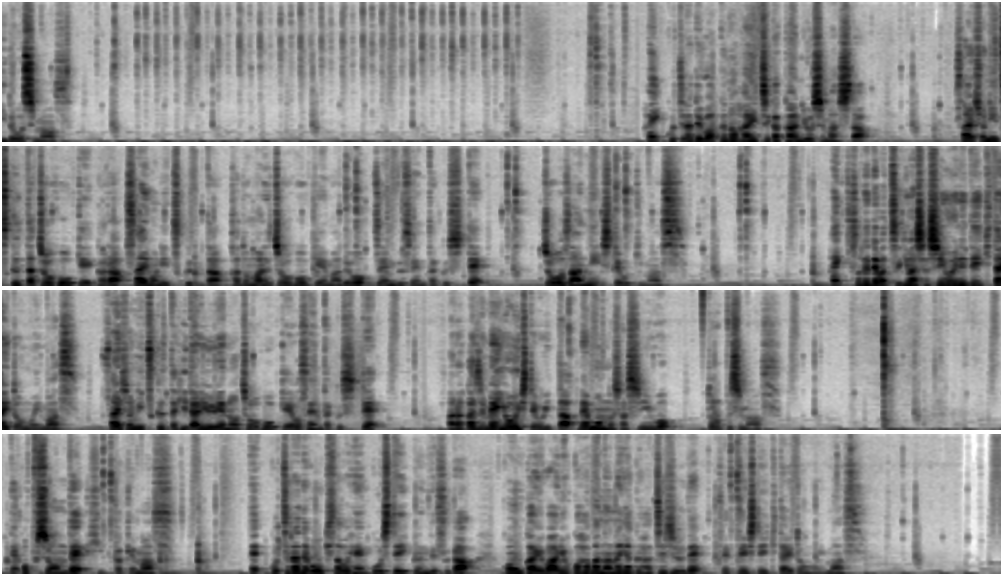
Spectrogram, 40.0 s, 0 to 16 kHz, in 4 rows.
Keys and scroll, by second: 1.2 shift+Down, 6.1 super+s, 17.8 super+s, 28.8 Return.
